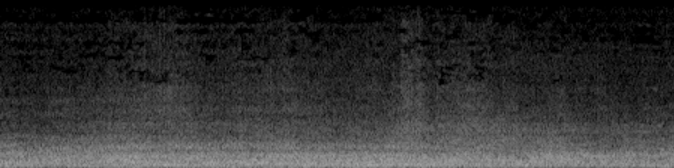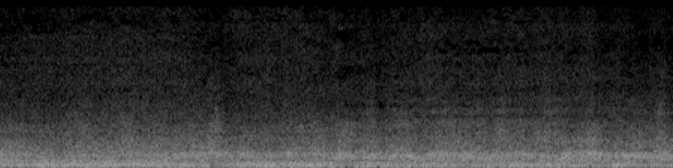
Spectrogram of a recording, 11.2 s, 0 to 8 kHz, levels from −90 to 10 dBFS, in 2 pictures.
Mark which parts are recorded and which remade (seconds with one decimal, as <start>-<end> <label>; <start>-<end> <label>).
0.0-7.3 remade; 7.3-7.9 recorded; 7.9-11.2 remade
